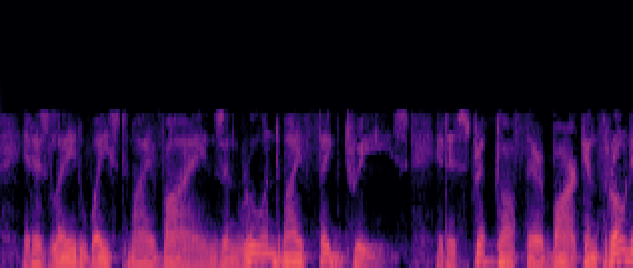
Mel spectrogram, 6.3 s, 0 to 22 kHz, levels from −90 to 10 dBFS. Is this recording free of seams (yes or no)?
yes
